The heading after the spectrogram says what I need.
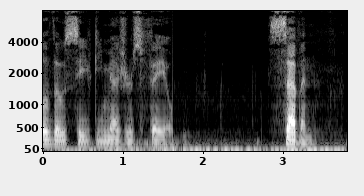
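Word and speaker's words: Sevin: those safety measures failed 7 it sounds just like the number but it is spelled SE VI n that version of 7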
